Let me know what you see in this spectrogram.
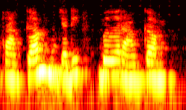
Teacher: Yang pertama, pelepasan fonem R pada prefiks ber itu terjadi apabila bentuk dasar ragam diimbuhi dengan fonem R. Contohnya, ber ditambah fonem ragam menjadi beragam.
